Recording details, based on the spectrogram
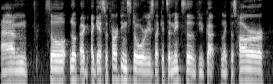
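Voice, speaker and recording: A man's medium-pitched, monotone, flat delivery in an Irish accent at a moderate pace. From Ireland. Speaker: horror author. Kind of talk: interview. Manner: halting.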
